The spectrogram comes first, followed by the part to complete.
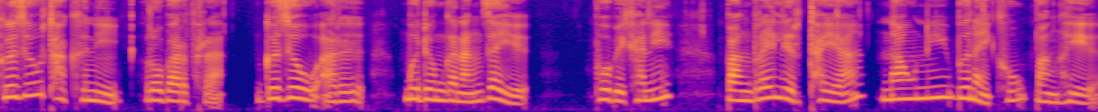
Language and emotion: Bodo, neutral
